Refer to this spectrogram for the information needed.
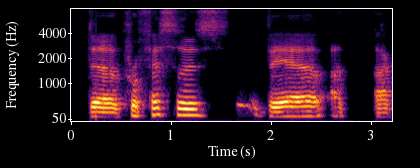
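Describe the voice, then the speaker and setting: A man with a Japanese accent speaks at a medium pitch with ordinary pitch variation. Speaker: psychology professor. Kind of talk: interview.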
